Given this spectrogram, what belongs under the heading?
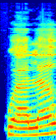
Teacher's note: Jadi suara waw sukun bunyinya u. Waw ada sifat rohwah, mengalir suara. Berarti harus mengalirkan suara u. Walau. Jadi jangan walau, ya.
